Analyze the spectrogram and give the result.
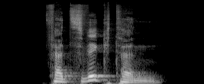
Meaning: inflection of verzwickt: 1. strong genitive masculine/neuter singular 2. weak/mixed genitive/dative all-gender singular 3. strong/weak/mixed accusative masculine singular 4. strong dative plural
- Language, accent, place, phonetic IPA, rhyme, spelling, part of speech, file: German, Germany, Berlin, [fɛɐ̯ˈt͡svɪktn̩], -ɪktn̩, verzwickten, adjective, De-verzwickten.ogg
